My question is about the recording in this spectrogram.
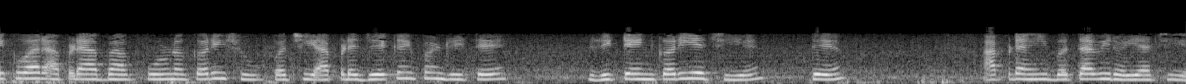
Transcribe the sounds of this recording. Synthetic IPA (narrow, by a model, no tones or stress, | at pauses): ekʋaɾapɽ̃eabʱaɡpuɾɳəkəɾiʃũpət͡ʃʰiapɽ̃ed͡ʒekə̃ĩpəɳɾit̪e | ɾiʈenkəɾijet͡ʃʰie | t̪e | apɽ̃eəɦĩbət̪aʋiɾəɦjat͡ʃʰie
